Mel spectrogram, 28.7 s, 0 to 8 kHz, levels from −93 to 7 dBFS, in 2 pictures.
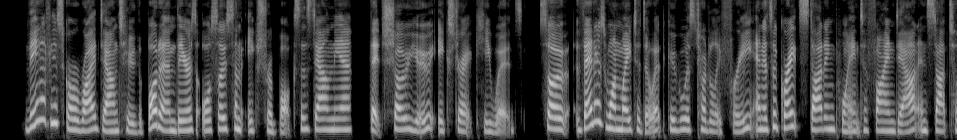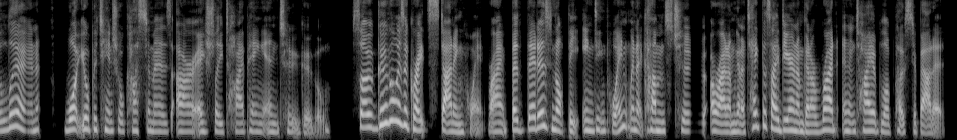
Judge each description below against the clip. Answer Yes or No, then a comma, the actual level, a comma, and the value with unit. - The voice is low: No, high, 215 Hz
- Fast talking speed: No, average, 195 wpm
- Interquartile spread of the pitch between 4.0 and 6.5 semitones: No, average, 3.3 semitones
